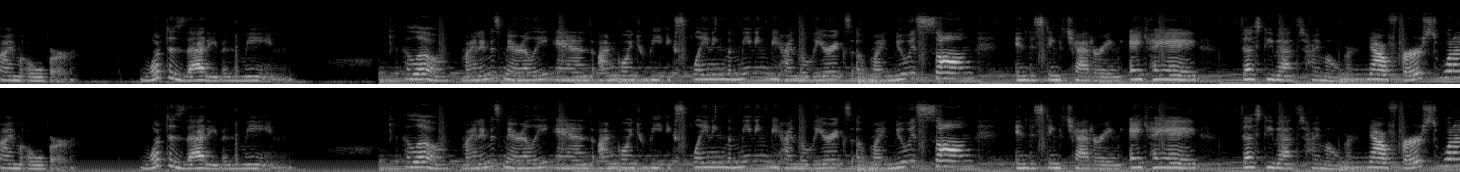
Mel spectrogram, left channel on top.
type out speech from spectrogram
Over. What does that even mean? Hello, my name is Marilee, and I'm going to be explaining the meaning behind the lyrics of my newest song, Indistinct Chattering, aka Dusty Bathtime Over. Now first, what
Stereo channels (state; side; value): noise; right; hum, 18 dB below the sound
